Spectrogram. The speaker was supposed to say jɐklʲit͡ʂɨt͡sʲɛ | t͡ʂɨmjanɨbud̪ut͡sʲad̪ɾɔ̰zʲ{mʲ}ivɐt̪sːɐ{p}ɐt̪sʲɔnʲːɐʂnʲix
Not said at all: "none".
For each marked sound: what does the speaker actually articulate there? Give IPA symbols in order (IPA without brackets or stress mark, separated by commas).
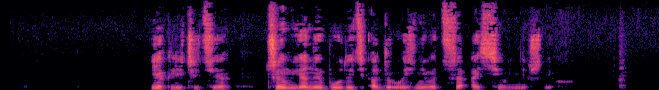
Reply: nʲ, ʔ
